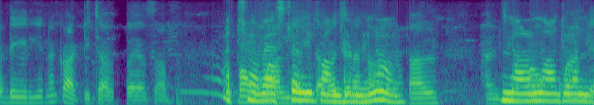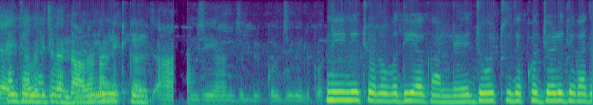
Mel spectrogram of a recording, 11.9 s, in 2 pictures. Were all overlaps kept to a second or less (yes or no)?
no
